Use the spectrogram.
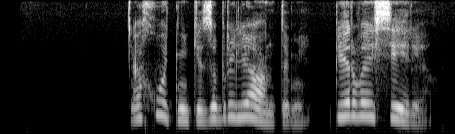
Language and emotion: Russian, neutral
